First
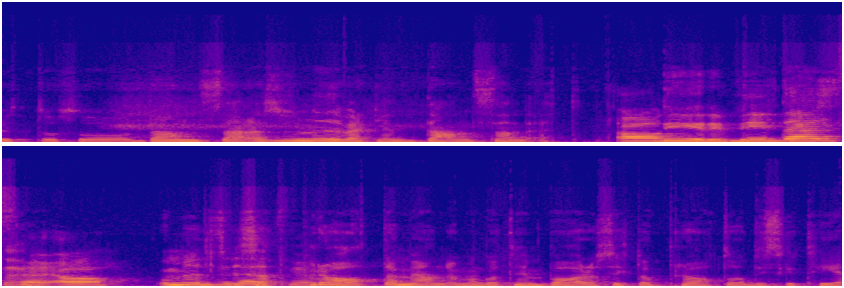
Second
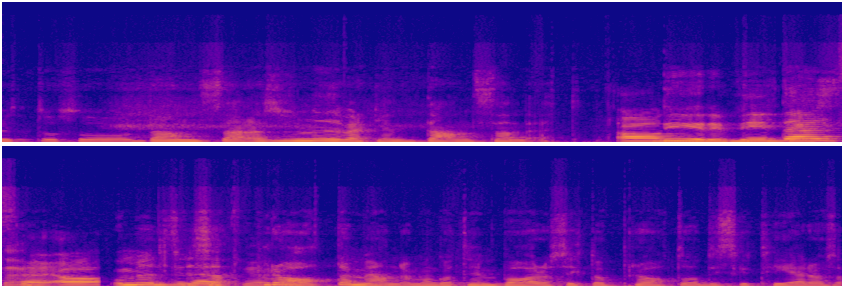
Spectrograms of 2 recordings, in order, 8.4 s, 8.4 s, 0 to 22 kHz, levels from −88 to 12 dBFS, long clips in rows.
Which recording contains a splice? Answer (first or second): second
